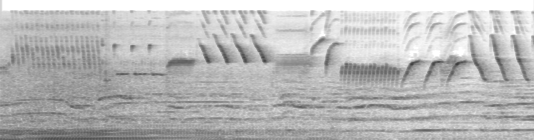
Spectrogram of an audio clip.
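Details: Local bottle-green canary, a frequent class winner at practice and pre-competition bird contests in Gresik, singing: after a low humming start, rapid repeated downslurred whistles and bright chirped trills, changing phrase every second or so.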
